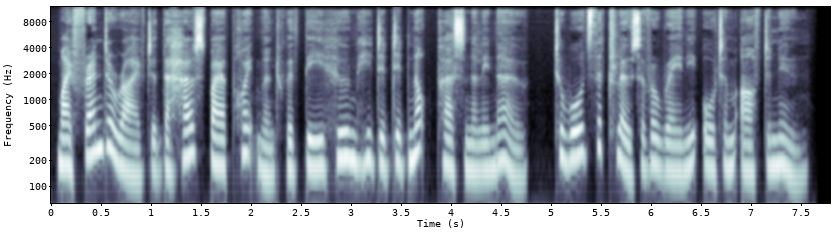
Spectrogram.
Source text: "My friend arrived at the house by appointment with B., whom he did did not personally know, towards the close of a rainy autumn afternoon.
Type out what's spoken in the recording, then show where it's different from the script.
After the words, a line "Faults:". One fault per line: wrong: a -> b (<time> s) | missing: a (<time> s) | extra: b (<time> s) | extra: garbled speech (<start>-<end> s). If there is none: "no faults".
"My friend arrived at the house by appointment with B., whom he did did not personally know, towards the close of a rainy autumn afternoon.
Faults:
no faults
